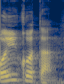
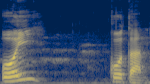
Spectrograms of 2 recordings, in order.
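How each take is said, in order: First: Said in the usual way. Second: ঐকতান split as "oi... kotan"; correct pronunciation. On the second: Shown as a demonstration. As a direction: draw out "oi" in ঐকতান, long pause, then "kotan". (ঐকতান ভেঙে "ওই... কোতান" উচ্চারণ) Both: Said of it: "এটা সঠিক উচ্চারণ কী হবে?".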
